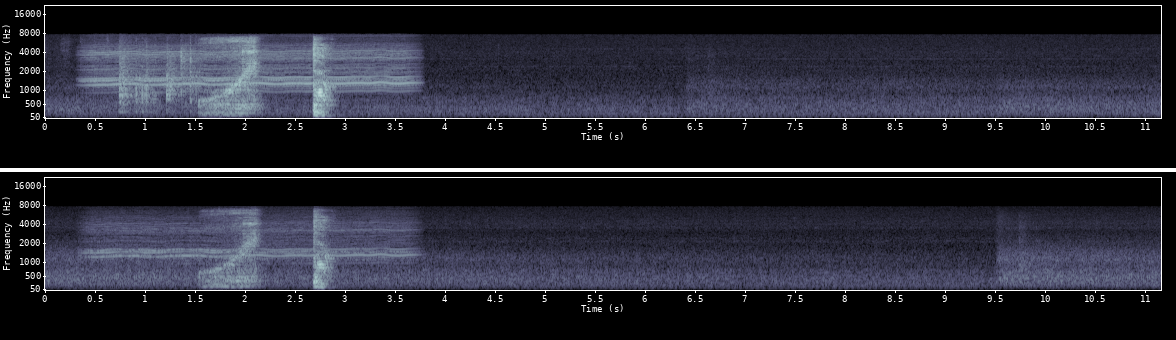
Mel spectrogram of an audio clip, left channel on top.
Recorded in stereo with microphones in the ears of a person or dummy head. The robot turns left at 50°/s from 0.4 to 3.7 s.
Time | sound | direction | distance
1.5 | throat clearing | 65° left (ahead or behind) | 1.2 m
